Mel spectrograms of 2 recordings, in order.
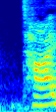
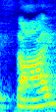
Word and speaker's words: Thai: And they went on, if he would go on a date, he would, instead of saying Thai food, he would say thigh food.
